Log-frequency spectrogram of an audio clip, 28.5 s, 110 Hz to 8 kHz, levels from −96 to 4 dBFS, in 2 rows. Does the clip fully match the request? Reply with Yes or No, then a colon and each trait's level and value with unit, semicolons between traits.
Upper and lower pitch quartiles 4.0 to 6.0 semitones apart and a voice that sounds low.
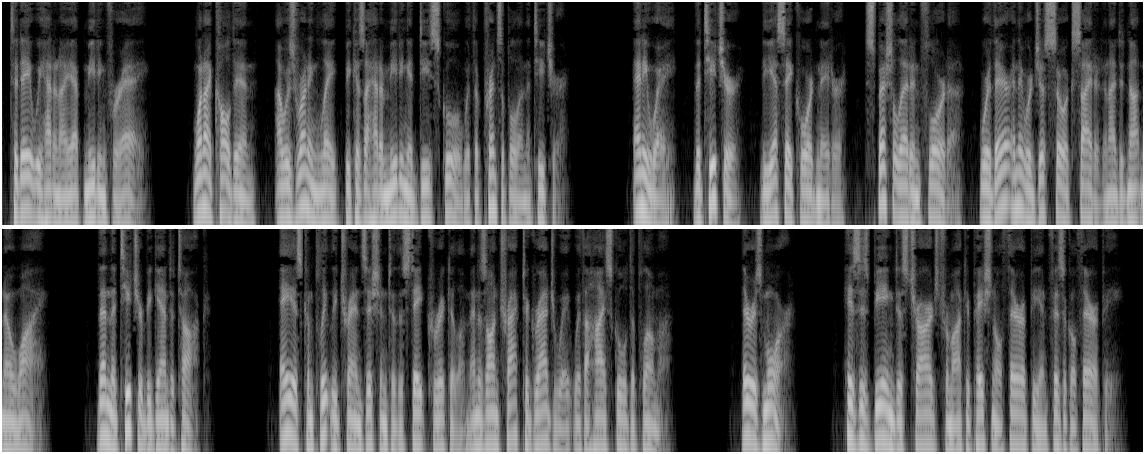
Yes: average, 4.7 semitones; low, 100 Hz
